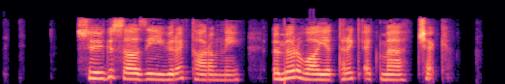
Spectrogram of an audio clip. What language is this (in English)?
Uyghur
